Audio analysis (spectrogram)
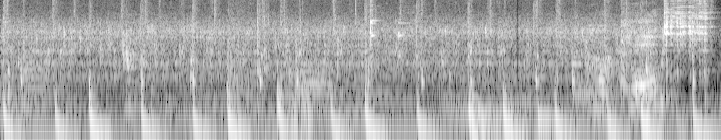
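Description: Onion fries and sizzles in a pan for Liberian chicken gravy, a close, steady sizzle broken by a quick regular rhythm of spoon strokes scraping and stirring the pan.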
